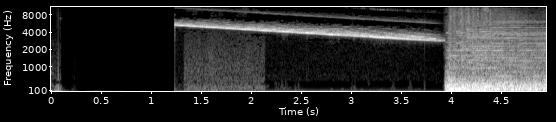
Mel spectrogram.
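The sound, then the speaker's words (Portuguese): The 'Rojão da Kombi' firework rocket effect on Rádio Bandeirantes whistles with a steadily falling pitch for a few seconds, then bursts into a loud bang followed by a sustained crackling roar. “aqui na Rádio Bandeirantes, a voz do povo é a voz de Deus, uma criação do, do nosso Mamone, o Rojão da Kombi.”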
